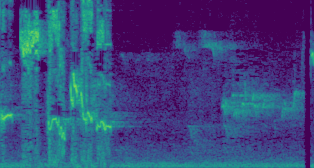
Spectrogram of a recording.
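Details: European robin singing: a burst of high, sweet, fast-changing warbled notes lasting about a second, then quieter thin drawn-out whistles in the background over a soft low rumble.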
